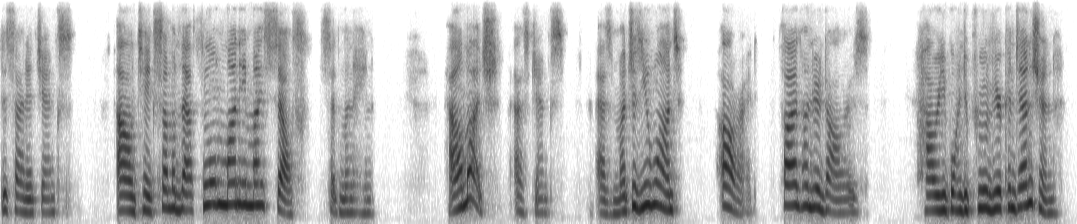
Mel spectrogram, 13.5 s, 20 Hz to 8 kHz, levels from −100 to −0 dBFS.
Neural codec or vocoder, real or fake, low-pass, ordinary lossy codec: autoencoder, 22.05 kHz, a latent of 192 numbers a frame, VITS, trained on one speaker; fake; 7.2 kHz; Opus, 16 kbps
